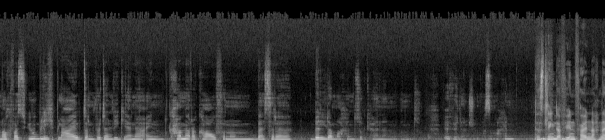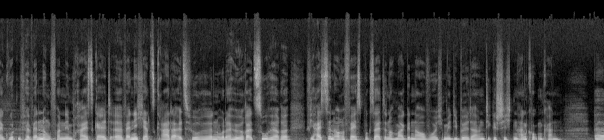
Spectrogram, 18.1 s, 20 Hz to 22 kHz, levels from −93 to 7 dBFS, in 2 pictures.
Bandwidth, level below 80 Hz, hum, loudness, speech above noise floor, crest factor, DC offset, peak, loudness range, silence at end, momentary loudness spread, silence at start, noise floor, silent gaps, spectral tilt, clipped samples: over 20 kHz; -56 dBFS; none; -24 LUFS; 27 dB; 18 dB; under 0.1%; -6 dBFS; 10 LU; 0 s; 17 LU; 0 s; -51 dBFS; none; -5 dB/octave; under 0.1%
